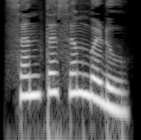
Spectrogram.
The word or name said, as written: ಸಂತೋಸಂಬಡು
